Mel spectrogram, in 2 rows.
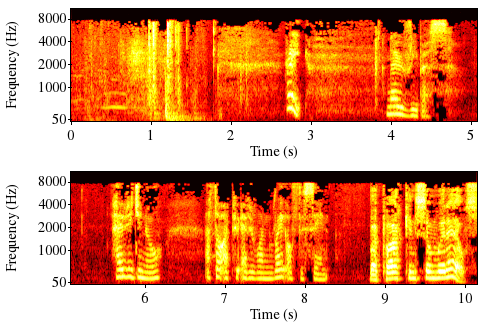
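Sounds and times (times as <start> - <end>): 
door being shut at a police station: 0.9 - 1.7
speech: 4.0 - 4.8, 5.6 - 10.1.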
